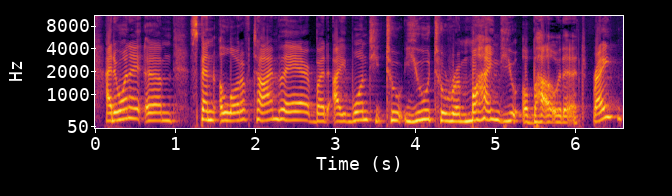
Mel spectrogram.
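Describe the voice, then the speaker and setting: A woman speaks at a high pitch and a fairly slow pace with ordinary pitch variation and very even loudness. Noticeable background noise is present. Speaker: life coach and podcast host. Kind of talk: solo podcast talk. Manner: hesitant fillers.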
